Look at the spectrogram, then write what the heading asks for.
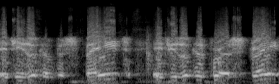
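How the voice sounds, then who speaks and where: A man with an American accent at a fairly quick pace, with noticeable background noise. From New Jersey. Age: 90s. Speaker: professional gambler and author. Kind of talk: storytelling in a casual interview.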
